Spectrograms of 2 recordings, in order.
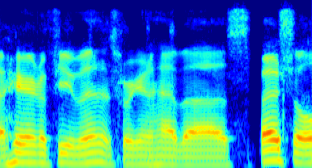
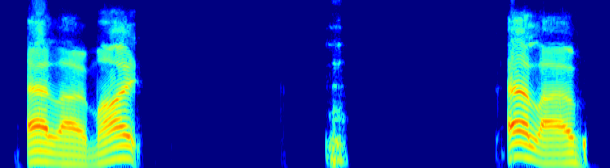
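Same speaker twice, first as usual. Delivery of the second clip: put-on, shaky Australian accent drifting into Irish; 3 semitones higher, 3 dB louder than usual. Trying an accent that a listener heard as Irish: attempted Australian accent. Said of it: "It was supposed to be Australian".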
